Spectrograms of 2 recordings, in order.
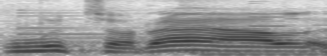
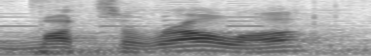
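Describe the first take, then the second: First: It is said with an Italian pronunciation. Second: It is said with an English pronunciation. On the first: A native Italian would say it this way. "My husband says mozzarella" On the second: A typical English speaker would say it this way. "instead of mozzarella"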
